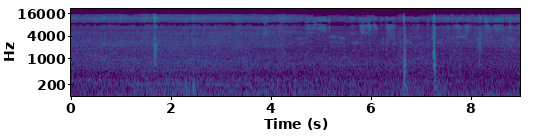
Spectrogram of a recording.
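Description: Chevrolet Silverado pickup idling with a steady low rumble. Near the end come two sharp clicks about half a second apart as the driver's door is unlatched and swung open.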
